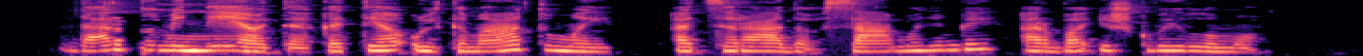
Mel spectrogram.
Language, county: Lithuanian, Panevėžys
